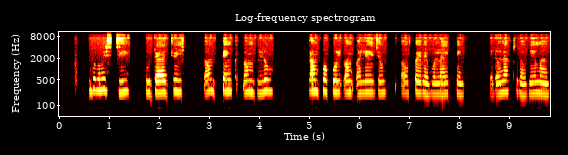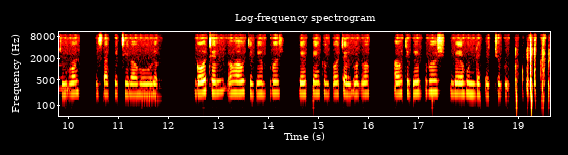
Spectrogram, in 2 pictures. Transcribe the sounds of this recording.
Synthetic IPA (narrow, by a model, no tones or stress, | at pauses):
bɾod͡ʒd͡ʒi | hudad͡ʒuj | ɗɔnpiŋkɗɔnblu | ɗɔnpopulɗɔnɓaled͡ʒumɗɔnfɛɾɛbɔlajpiŋk | ʔɛɗɔnaftiɾabɛmad͡ʒumɔn | ɛsafːitʰiɾaɦoːɾɛ | ɡɔtɛlɗɔhawtibɛbɾod͡ʒ | bɛpiŋkɡɔtɛlbuɗɔ | hawtibɛbɾod͡ʒbɛɦundɛfet͡ʃːuɡu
